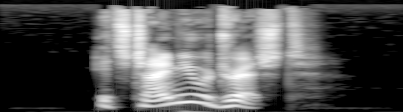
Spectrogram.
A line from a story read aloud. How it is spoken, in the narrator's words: she said curtly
